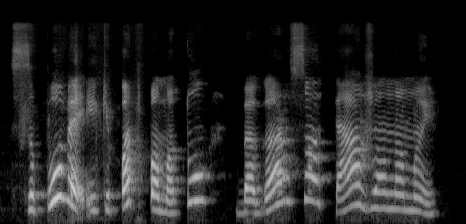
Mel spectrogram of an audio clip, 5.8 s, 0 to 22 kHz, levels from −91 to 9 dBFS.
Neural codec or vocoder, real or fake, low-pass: codec, 44.1 kHz, 7.8 kbps, DAC; fake; 14.4 kHz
